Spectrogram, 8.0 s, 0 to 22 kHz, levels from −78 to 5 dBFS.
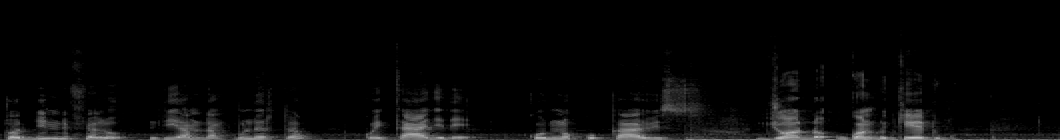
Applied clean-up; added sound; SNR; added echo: none; none; none; none.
